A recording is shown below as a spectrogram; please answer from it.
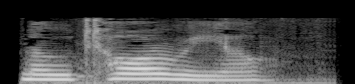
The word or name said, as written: motorial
